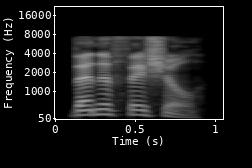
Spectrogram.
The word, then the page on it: beneficial: bènəfíʃəl; ベネフィシャル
